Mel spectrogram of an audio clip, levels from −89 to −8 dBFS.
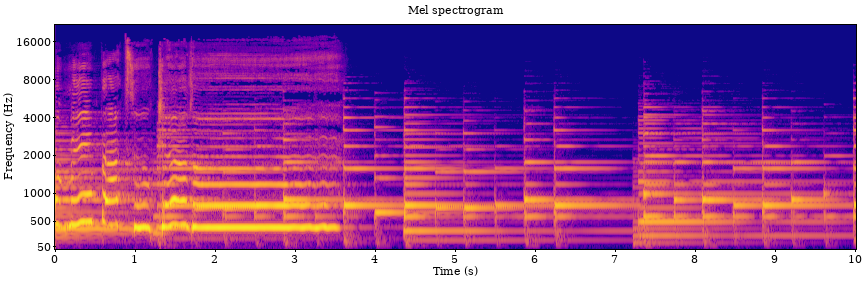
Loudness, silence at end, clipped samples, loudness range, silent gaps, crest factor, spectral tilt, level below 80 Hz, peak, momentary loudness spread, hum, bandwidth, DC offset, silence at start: -17 LUFS; 0 s; under 0.1%; 11 LU; none; 16 dB; -3.5 dB/octave; -64 dBFS; -2 dBFS; 15 LU; none; 17 kHz; under 0.1%; 0 s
